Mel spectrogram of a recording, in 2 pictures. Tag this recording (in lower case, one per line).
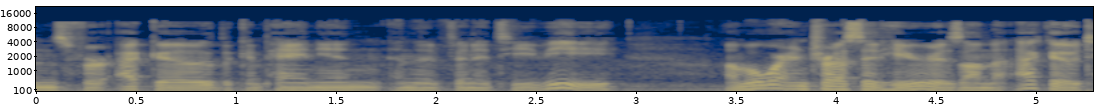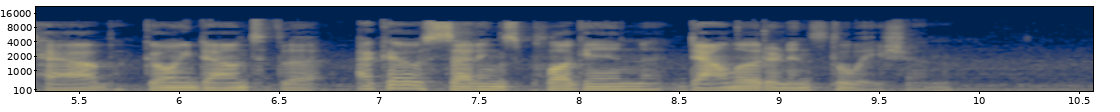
speech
